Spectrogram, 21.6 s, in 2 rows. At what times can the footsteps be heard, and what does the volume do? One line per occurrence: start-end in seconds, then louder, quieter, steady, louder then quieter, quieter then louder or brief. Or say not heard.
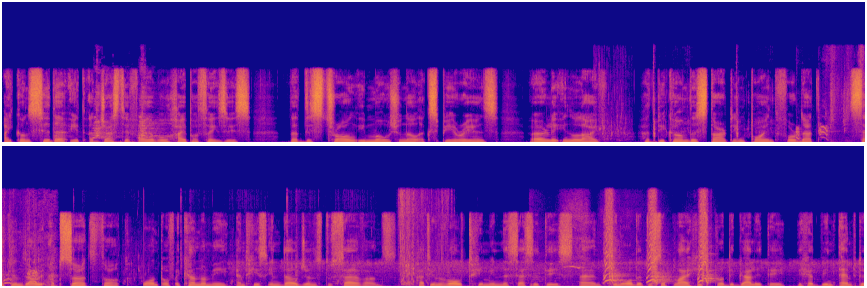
not heard.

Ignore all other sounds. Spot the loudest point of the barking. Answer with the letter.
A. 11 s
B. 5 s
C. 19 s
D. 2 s
C.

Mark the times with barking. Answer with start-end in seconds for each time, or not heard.
0.7-2.0, 9.9-11.5, 17.4-19.8.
